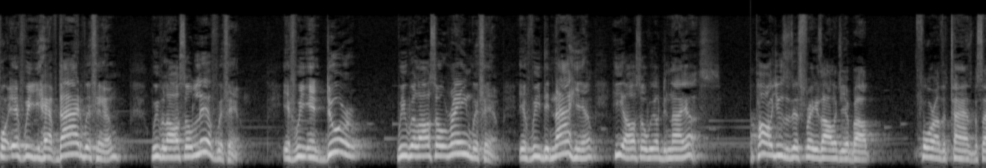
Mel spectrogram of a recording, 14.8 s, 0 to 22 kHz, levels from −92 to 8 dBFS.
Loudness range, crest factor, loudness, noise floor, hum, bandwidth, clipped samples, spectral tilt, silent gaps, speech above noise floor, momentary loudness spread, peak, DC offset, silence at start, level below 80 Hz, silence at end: 2 LU; 16 dB; -19 LUFS; -51 dBFS; none; 16 kHz; under 0.1%; -7 dB/octave; none; 33 dB; 9 LU; -4 dBFS; under 0.1%; 0 s; -76 dBFS; 0 s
